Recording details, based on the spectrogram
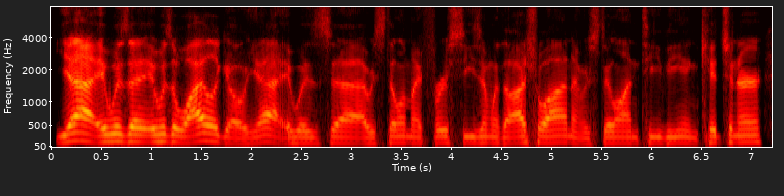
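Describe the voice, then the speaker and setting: A male sports announcer with a clear, resonant voice at a middle pitch speaks as a guest. He gives detailed, conversational analysis, and the recording is dry with little room sound. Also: little pitch movement, a little fast, hardly any pauses, fairly bright tone, no room sound. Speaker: hockey play-by-play announcer, show guest.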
